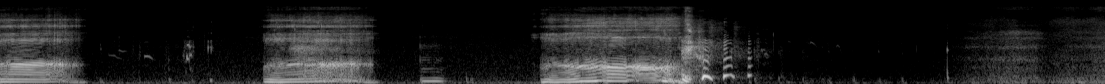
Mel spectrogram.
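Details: Three loud, drawn-out, tonal rattling snores about a second each, the last breaking into sputtering sounds; loud snoring.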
